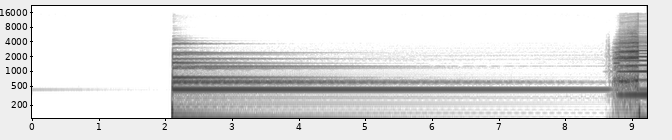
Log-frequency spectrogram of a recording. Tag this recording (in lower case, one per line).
musical instrument
bowed string instrument
inside a small room
music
